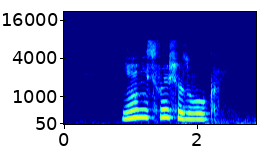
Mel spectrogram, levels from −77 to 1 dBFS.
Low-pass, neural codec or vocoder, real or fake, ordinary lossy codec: none; codec, 16 kHz, 8 kbps, FreqCodec, smaller model; fake; none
